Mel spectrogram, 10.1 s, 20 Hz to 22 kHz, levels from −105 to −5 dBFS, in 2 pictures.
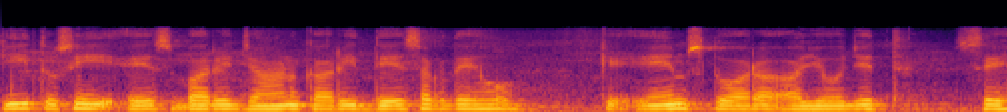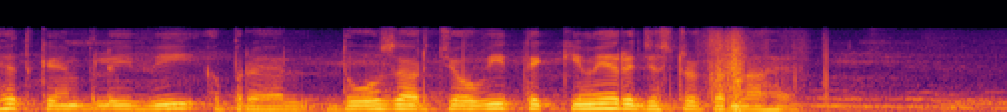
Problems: continuous background conversations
